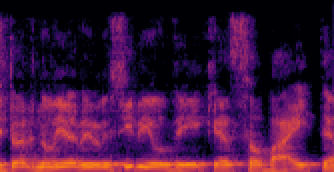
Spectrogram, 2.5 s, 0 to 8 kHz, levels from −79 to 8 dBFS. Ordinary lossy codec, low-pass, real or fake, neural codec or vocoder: AAC, 48 kbps; 7.2 kHz; fake; codec, 16 kHz, 2 kbps, FunCodec, trained on LibriTTS, 25 frames a second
